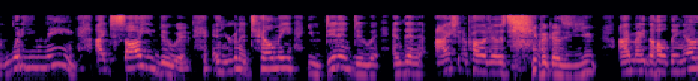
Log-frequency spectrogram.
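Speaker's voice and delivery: high, incredulous voice; mock indignant victim. Teacher acting out a gaslighting victim, incredulous. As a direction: play the wronged friend in disbelief. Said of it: "It's like".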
